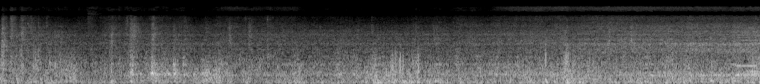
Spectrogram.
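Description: Express passenger train running on the track: a steady rumble of the coaches with the wheels clacking over rail joints. A faint steady whine comes in near the end.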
